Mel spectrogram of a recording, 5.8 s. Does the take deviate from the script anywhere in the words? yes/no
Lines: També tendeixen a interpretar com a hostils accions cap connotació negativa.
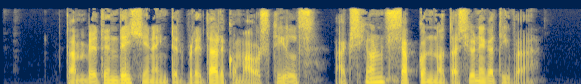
no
